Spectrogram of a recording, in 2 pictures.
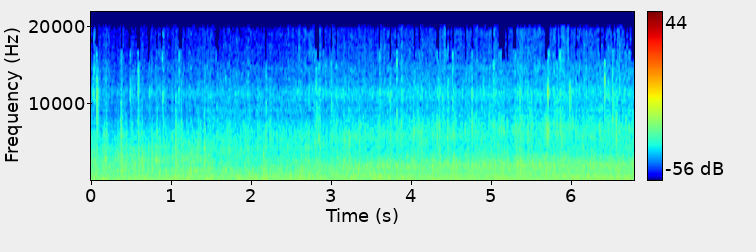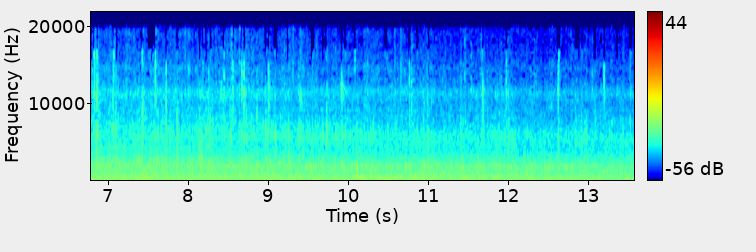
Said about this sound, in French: Voilà, de la pluie, il y en a énormément.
